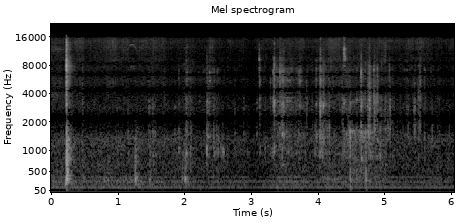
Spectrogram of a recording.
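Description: Faint scattered clicks and taps of a plastic LEGO brick tank model being handled and turned by hand, with one sharper click about a quarter second in.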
